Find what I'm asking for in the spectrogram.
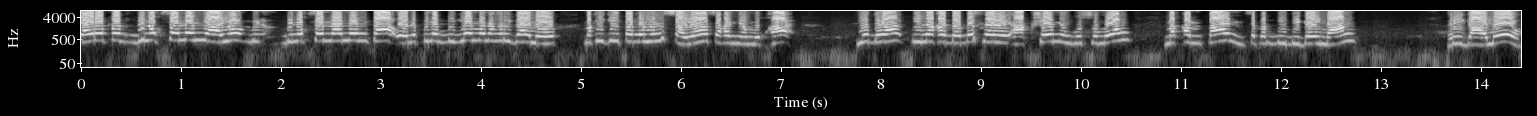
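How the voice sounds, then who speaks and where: An extremely high-pitched woman's voice with fairly even intonation over noticeable background noise. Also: moderate pace, very even loudness. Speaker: preacher. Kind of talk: sermon. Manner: loud.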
